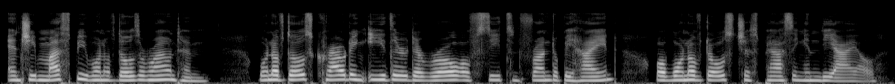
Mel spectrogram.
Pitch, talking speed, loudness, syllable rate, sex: 195 Hz, 200 wpm, -20 LUFS, 5.4 syllables/s, female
